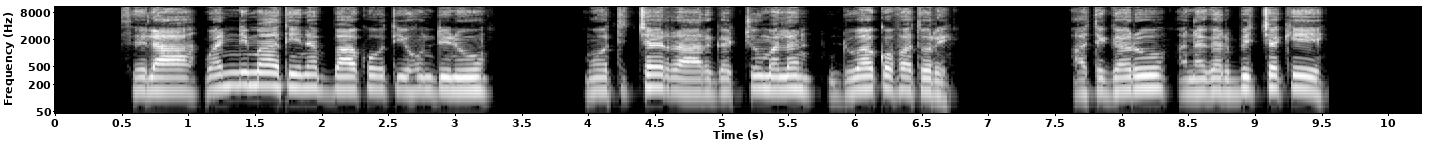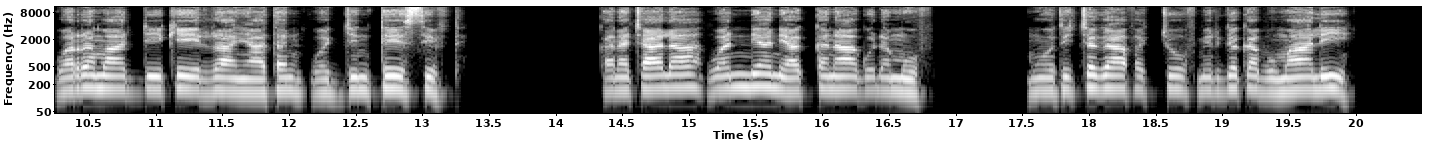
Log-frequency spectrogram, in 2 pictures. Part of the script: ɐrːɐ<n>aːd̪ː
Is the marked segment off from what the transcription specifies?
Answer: yes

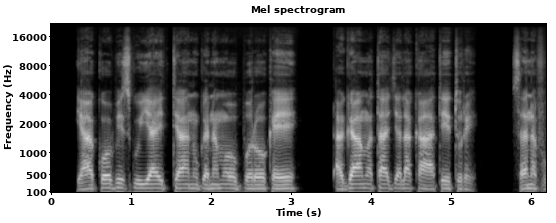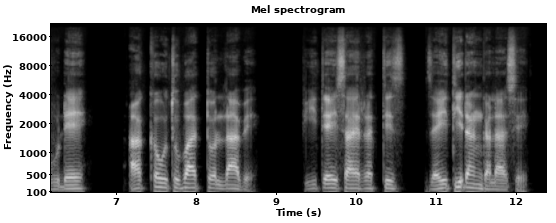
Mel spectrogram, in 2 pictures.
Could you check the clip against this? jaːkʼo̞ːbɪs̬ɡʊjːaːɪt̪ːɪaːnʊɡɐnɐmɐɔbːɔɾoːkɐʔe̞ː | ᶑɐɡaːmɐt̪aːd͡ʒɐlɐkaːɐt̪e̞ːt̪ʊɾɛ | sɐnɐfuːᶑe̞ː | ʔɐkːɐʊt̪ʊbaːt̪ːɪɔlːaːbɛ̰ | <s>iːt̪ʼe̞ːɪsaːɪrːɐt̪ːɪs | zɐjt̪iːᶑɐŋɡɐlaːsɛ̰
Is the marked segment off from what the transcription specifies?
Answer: yes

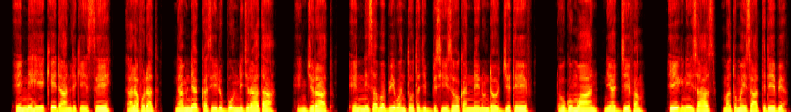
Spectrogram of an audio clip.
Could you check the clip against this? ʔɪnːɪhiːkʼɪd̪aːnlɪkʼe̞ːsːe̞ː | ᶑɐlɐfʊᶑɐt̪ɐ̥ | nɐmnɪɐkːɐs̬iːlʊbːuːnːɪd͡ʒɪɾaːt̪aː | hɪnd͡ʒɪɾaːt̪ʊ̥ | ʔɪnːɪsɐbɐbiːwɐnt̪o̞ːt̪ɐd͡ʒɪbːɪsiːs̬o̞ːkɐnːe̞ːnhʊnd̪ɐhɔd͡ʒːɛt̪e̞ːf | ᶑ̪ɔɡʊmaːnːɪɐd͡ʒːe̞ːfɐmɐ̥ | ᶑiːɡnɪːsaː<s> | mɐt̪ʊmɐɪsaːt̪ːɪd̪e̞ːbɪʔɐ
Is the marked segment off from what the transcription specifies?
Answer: no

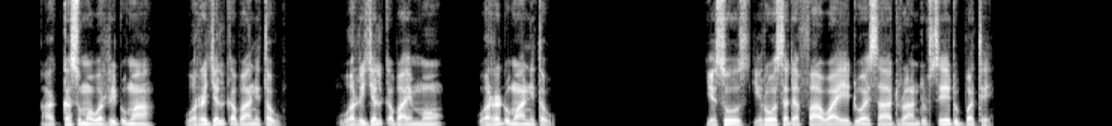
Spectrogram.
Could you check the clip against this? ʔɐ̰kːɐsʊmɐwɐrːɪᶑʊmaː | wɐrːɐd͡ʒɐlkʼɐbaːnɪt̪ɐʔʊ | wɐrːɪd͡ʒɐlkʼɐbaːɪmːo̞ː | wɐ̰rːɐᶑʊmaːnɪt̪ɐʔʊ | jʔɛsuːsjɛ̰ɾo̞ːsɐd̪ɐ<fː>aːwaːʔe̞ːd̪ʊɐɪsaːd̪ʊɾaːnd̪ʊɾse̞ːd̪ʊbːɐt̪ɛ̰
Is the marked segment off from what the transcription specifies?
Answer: no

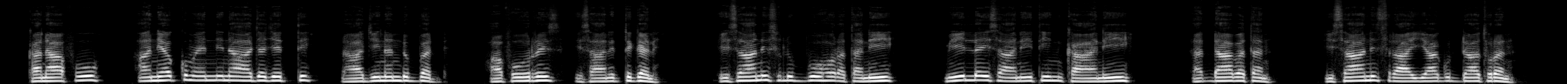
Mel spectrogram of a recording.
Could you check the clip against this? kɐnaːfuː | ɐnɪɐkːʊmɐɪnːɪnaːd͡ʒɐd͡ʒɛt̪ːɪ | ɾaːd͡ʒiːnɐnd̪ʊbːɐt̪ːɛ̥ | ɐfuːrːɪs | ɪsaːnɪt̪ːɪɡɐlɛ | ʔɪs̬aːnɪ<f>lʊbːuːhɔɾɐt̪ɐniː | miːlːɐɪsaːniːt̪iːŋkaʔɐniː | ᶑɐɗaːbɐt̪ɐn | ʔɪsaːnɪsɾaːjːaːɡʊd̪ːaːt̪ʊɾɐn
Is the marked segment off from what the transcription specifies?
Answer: yes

